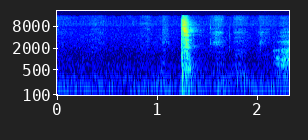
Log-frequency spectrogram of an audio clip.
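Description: Faint scratching of a pencil writing letters on paper.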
